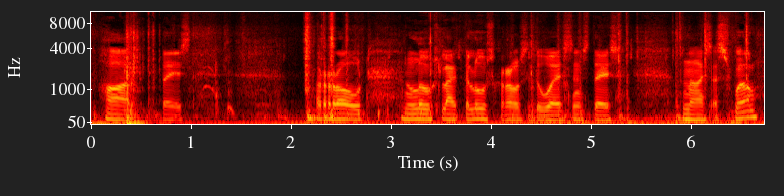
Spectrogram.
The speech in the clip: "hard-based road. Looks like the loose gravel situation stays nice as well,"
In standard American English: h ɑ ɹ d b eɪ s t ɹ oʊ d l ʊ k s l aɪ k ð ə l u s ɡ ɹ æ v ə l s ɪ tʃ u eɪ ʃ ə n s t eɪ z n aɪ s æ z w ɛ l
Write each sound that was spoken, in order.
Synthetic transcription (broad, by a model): h ɑ ɹ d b eɪ s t ɹ oʊ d l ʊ k s l aɪ k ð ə l u s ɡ ɹ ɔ ə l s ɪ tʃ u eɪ s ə n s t eɪ s n aɪ s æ s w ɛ l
